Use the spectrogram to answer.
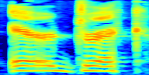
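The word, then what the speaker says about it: Erdrich: book I was like is it airr or airrick it's erir drick like the hard K even though it's spelled with a CH and I also learned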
